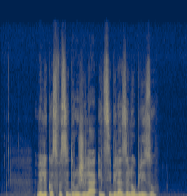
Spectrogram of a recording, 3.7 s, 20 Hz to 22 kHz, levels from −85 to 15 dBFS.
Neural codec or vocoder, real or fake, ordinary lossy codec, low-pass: none; real; none; 19.8 kHz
